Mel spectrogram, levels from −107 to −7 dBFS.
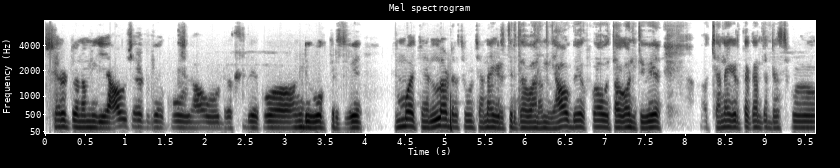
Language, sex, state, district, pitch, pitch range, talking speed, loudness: Kannada, male, Karnataka, Bellary, 160 Hz, 155-170 Hz, 160 wpm, -17 LUFS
